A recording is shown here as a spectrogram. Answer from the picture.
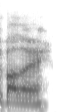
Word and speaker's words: valet: it's a that's uh that's pronounced in valley valley i didn't know what the hell that was so i just said veil it's in valley it's pronounced i said it was veil but then uh when looking at the uh when actually listening to the voice acting of it it's the valet okay and with that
